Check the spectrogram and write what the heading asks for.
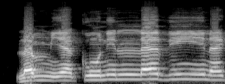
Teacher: Karena mimnya sukun bertemu dengan huruf ya yang keluar dari tengah lidah naik memantul ke langit-langit, maka terjadi hukum bacaan izhar syafawi. Bunyi mim sukunnya dibaca jelas tanpa dengung.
